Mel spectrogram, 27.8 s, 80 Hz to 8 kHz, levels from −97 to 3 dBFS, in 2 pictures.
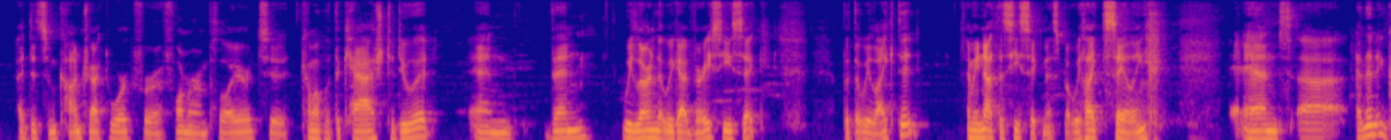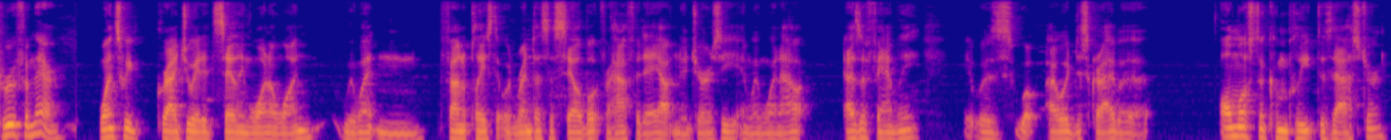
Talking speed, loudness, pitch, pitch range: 205 wpm, -30 LUFS, 105 Hz, 95-115 Hz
